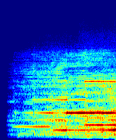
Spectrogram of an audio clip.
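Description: Live band playing sustained, ringing electric guitar and keyboard notes that fade in from silence and swell louder.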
